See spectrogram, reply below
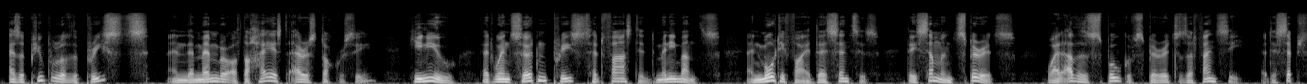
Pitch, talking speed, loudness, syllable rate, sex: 115 Hz, 185 wpm, -20 LUFS, 5.6 syllables/s, male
